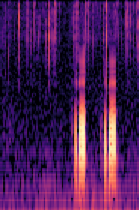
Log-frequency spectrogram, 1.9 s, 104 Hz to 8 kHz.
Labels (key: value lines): label: biophony, knock croak
recorder: SoundTrap 300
